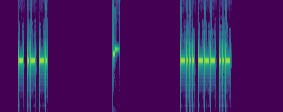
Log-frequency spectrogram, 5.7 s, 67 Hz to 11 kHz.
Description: Morse code, heard as a keyed tone, about 40 wpm, 700 Hz. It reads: TAN BOU
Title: Top Three Letter Combinations in Words 40wpm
